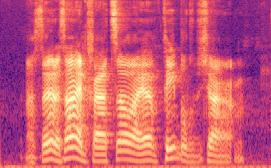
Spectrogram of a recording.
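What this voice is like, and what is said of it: Comic old-time character voice. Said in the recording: “the canonical, now and forever, Being Jim Davis Nurmal voice ... a little bit of a James Cagney kind of ... more for like a Groucho Marx ... almost a W.C. Fields”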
